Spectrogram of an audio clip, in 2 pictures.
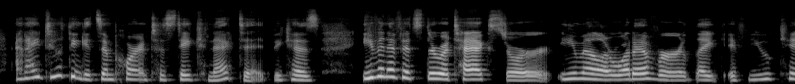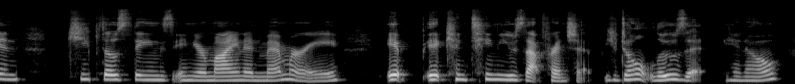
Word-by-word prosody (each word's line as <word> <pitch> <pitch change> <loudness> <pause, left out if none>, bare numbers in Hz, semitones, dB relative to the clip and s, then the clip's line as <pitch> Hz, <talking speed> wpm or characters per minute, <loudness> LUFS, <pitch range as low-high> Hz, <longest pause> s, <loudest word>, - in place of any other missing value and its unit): and 250 +4 -4
I 325 +4 +1
do 350 +5 0
think 290 -10 0
it's 225 +1 -2
important 230 -2 -2
to 220 -3 -6
stay 220 +1 -1
connected 210 -1 -5
because 205 -2 -2 0.4
even 350 +6 +5
if 340 -2 +3
it's 290 -1 +1
through 260 -3 +6
a 235 - +2
text 230 -2 +5
or 190 0 0
email 250 -2 +2
or 215 0 +1
whatever, 220 -5 +2
like, 205 -2 -2
if 195 +3 -9
you 240 +3 -6
can 240 -3 -3 0.5
keep 240 -1 -5
those 225 -1 +3
things 210 -2 -3
in 195 +1 -5
your 185 -1 0
mind, 185 +1 +2
and 180 -1 -3
memory, 180 -2 -3 0.4
it 455 +2 +5
it 215 0 +4
continues 220 -2 -1
that 175 - +3
friendship, 165 -1 -3
you 200 0 -8
don't 225 +3 0
lose 205 +3 +2
it, 295 +9 -2 0.2
you 190 -1 -8
know, 190 +8 -3
220 Hz, 160 wpm, -24 LUFS, 195-245 Hz, 0.5 s, through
